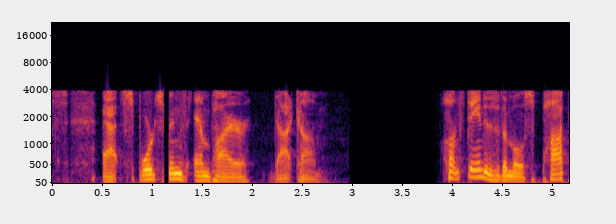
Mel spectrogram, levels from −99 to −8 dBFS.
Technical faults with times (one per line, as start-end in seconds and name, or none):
1.11-1.17 packet loss filled with silence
